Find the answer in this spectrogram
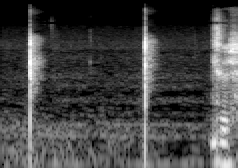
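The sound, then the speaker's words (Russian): Two sharp, isolated smacks about a second apart, like a palm slapping at mosquitoes, imitated against a low hum. A voice starts talking just after the second slap. “все это комарье бьет.”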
